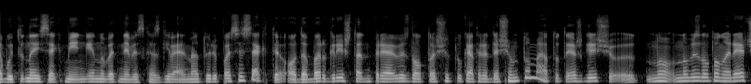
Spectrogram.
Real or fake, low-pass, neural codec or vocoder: real; 10.8 kHz; none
